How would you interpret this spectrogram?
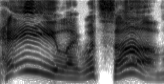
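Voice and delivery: high, cheery mock greeting; lightly hammed-up friendliness; happiest guy. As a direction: play an overjoyed guy saying hi. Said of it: "he's, like, the happiest guy".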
